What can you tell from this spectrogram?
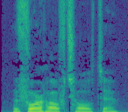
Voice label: "voorhoofdsholte", Dutch

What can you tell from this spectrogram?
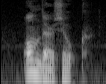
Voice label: "onderzoek", Dutch

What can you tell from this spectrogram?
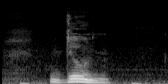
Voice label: "doen", Dutch

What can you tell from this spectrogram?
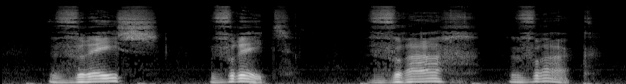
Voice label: vrees wreed, Dutch consonants

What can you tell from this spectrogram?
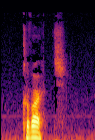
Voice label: "kwart", Dutch

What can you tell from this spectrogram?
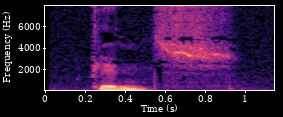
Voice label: "kinds", Dutch

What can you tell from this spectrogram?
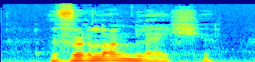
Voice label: "verlanglijstje", Dutch

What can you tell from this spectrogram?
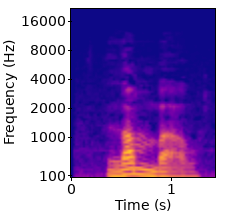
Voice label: "lanbouw", Dutch

